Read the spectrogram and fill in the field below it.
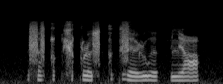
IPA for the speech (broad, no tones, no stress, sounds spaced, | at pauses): s ʌ z q ɪ q xʲ u q ɭ u s k ʌ k z ɛ ə̯ ɭ u ə̯ | lʲ ɑ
